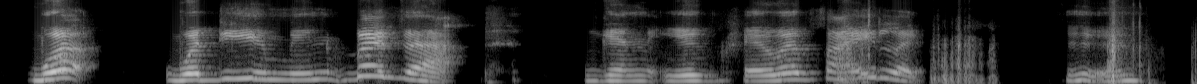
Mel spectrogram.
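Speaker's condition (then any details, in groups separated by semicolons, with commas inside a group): Cerebral palsy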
